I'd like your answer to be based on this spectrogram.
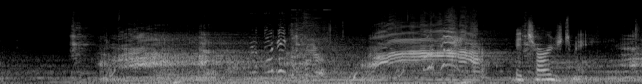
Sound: creature squealing

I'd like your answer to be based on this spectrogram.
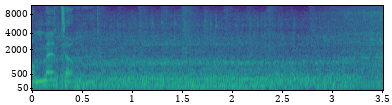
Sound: engine revving

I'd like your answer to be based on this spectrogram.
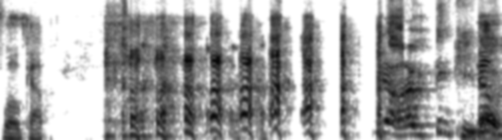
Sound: laughing loudly

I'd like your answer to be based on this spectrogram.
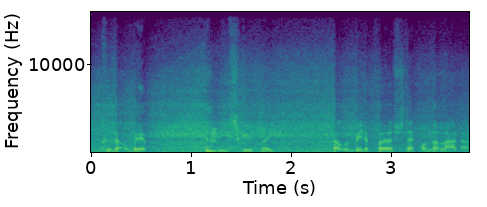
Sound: clearing throat

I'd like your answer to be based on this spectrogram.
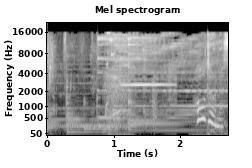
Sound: chiming

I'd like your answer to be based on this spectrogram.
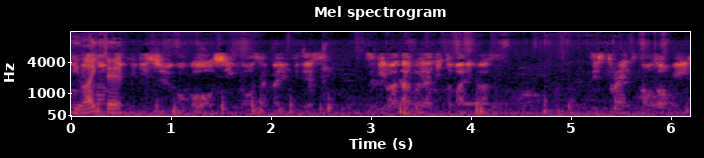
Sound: announcer speaking in Japanese

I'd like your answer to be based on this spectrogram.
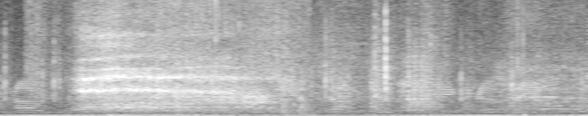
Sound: sighs

